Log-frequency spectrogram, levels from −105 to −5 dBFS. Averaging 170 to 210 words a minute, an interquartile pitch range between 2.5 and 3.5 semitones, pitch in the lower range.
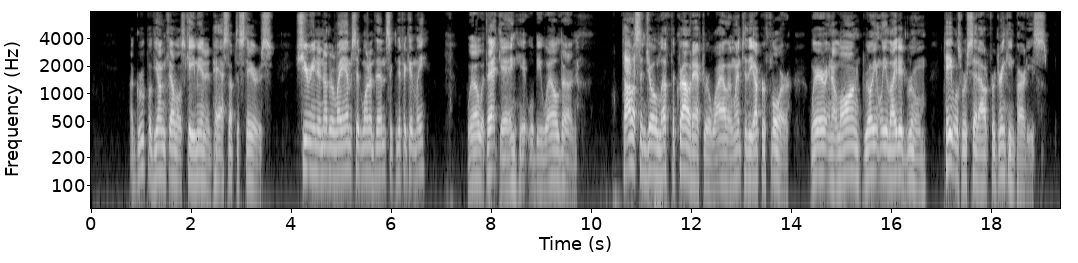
Yes: average, 180 wpm; average, 2.9 semitones; low, 125 Hz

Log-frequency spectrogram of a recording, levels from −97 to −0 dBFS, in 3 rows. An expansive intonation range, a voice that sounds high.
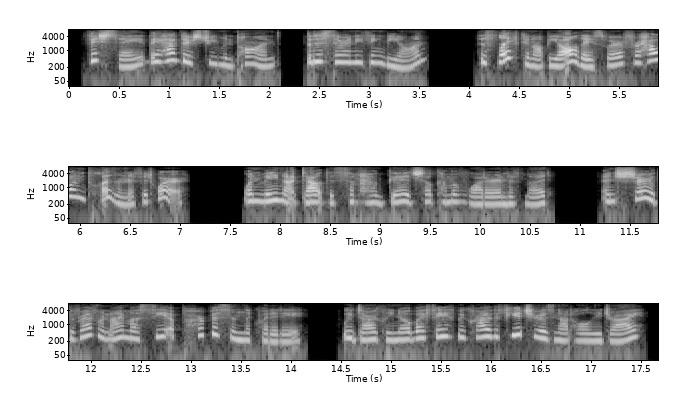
Yes: wide, 5.8 semitones; very high, 260 Hz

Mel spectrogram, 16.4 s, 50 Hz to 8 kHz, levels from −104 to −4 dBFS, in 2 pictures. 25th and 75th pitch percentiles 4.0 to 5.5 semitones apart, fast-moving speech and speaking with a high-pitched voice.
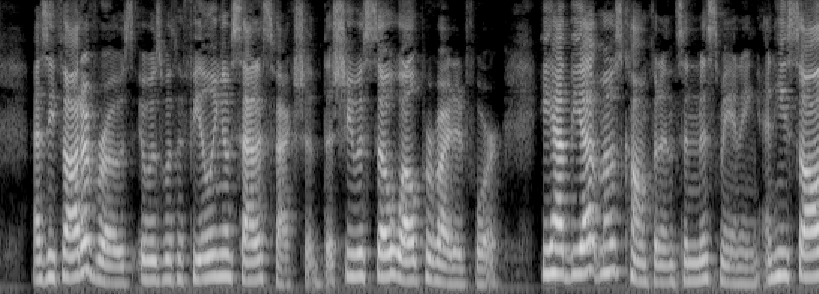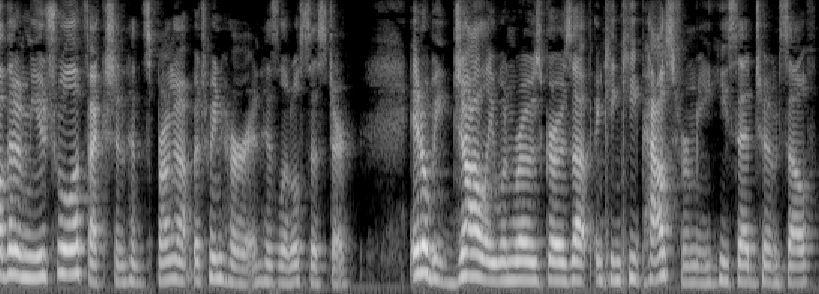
Yes: average, 4.6 semitones; fast, 220 wpm; high, 195 Hz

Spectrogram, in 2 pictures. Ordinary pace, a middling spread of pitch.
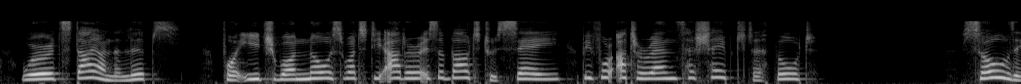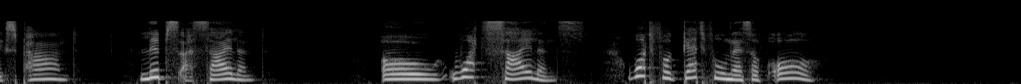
No: slow, 100 wpm; average, 3.7 semitones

